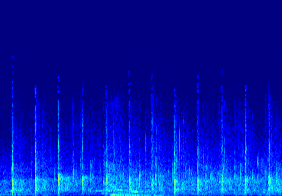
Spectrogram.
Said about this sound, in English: Nah, you gotta mean it. You gotta mean it. That's a sympathy applause.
